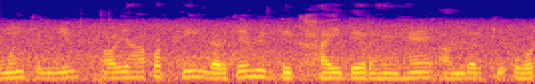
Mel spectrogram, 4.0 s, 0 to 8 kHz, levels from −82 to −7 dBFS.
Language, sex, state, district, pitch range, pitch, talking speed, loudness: Hindi, male, Chhattisgarh, Raipur, 145-160 Hz, 150 Hz, 195 wpm, -15 LUFS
